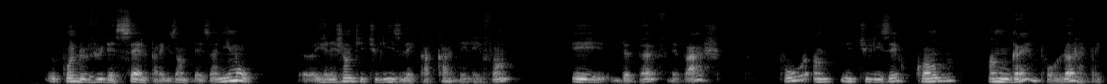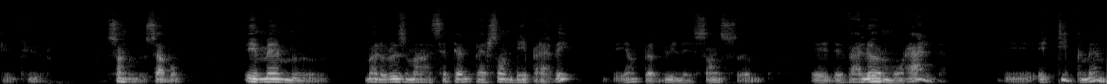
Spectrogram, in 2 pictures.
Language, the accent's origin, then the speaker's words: French; Gabon; Mon pays d'origine, le Gabon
